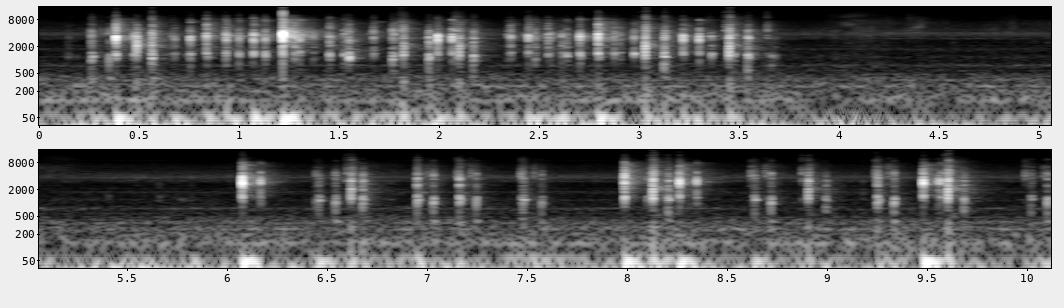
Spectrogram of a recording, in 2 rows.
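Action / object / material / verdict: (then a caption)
tap / mechanical keyboard with plastic keycaps / plastic / none. Fingertips of both hands type on a compact $250 custom mechanical keyboard with Gateron Milky Yellow switches and red/pink plastic keycaps. A quick run of bright, short clacks fills the first few seconds, then after a brief near-silent gap the keystrokes return more slowly and spaced apart. Each click dies away almost instantly, leaving a low, steady background hum beneath.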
